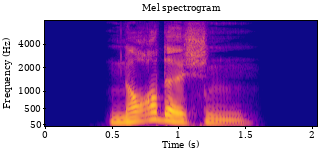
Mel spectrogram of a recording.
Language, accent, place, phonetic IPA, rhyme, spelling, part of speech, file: German, Germany, Berlin, [ˈnɔʁdɪʃn̩], -ɔʁdɪʃn̩, nordischen, adjective, De-nordischen.ogg
- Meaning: inflection of nordisch: 1. strong genitive masculine/neuter singular 2. weak/mixed genitive/dative all-gender singular 3. strong/weak/mixed accusative masculine singular 4. strong dative plural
